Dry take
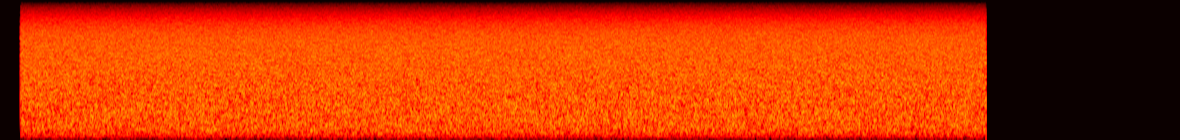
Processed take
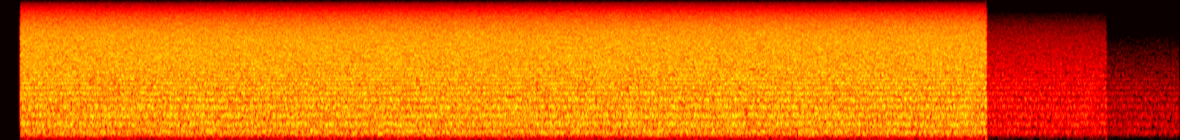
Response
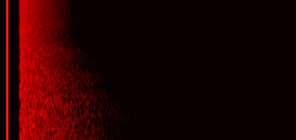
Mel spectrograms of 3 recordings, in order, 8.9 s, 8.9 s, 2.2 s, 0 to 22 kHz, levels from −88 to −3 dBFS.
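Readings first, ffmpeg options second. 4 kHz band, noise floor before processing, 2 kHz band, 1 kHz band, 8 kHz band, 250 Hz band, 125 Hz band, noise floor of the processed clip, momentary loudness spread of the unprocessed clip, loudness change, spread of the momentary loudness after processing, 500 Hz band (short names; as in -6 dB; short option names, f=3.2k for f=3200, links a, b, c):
+9.5 dB, under -85 dBFS, +9.5 dB, +9.5 dB, +9.5 dB, +9.5 dB, +7.5 dB, -54 dBFS, 0 LU, +9.5 dB, 0 LU, +9.5 dB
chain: -filter_complex "[0:a]aecho=1:1:4.2:0.48,asplit=2[a][b];[b]adelay=901,lowpass=f=1.8k:p=1,volume=-19dB,asplit=2[c][d];[d]adelay=901,lowpass=f=1.8k:p=1,volume=0.4,asplit=2[e][f];[f]adelay=901,lowpass=f=1.8k:p=1,volume=0.4[g];[c][e][g]amix=inputs=3:normalize=0[h];[a][h]amix=inputs=2:normalize=0,volume=8.5dB"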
